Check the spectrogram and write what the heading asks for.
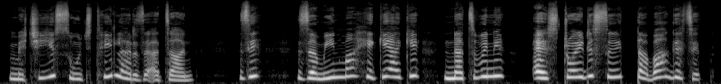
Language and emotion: Kashmiri, fearful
